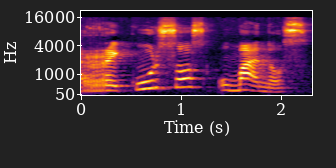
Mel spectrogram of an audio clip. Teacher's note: tremendo a língua no céu da boca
